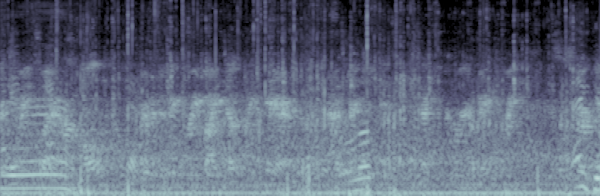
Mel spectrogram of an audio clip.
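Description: People talking at a distance over a steady low hum, with scattered faint clicks.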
